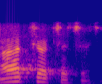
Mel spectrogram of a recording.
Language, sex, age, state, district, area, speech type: Bodo, male, 30-45, Assam, Chirang, urban, conversation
